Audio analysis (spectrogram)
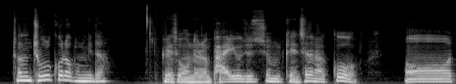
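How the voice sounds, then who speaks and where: A man's voice: mid-range voice, warm tone, no echo. A man hosting a stock market show, giving informal, opinionated commentary to viewers and often posing rhetorical questions.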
